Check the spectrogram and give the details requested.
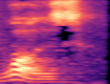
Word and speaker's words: was: the top twelve so is and was are words that have an s at the end but they're pronounced z so if you see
